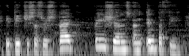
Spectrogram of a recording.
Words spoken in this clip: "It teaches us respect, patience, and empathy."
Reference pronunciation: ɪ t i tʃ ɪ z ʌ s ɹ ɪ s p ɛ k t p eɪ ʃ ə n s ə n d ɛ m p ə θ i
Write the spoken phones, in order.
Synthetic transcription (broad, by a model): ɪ t i tʃ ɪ s ʌ s ɹ ɪ s p ɛ k t p eɪ ʃ ə n s ə n d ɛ m p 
